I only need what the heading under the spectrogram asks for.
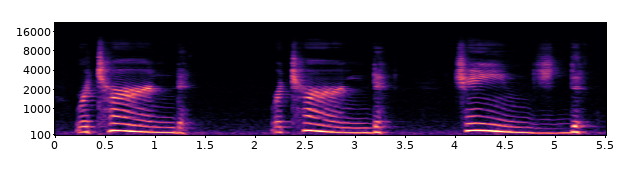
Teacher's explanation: N is a voiced sound, so ed is going to sound like d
